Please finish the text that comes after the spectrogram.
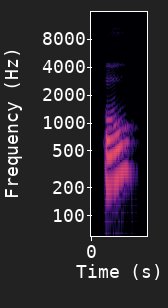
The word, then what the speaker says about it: ho: O, hai, a, abbiamo, avete, hanno. Okay, notice that the H is silent, but we retain it so that you know that it's the conjugated form of avere.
